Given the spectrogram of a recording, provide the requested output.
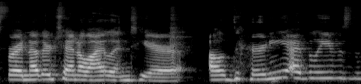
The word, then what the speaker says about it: Alderney: Alderney, I believe is the pronunciation. Alderney, yeah, Alderney.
